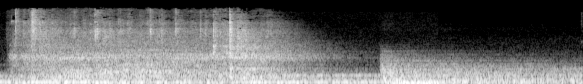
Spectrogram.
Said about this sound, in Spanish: Al momento de hacerlo, sonó el elevador.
